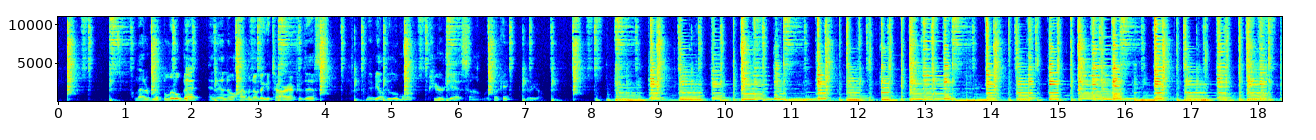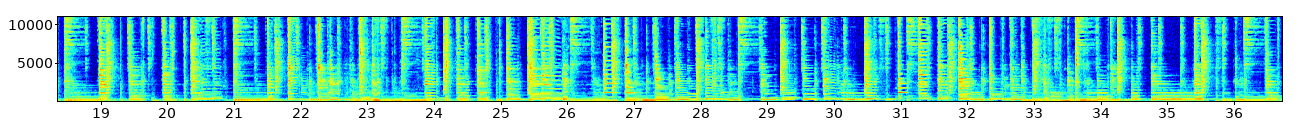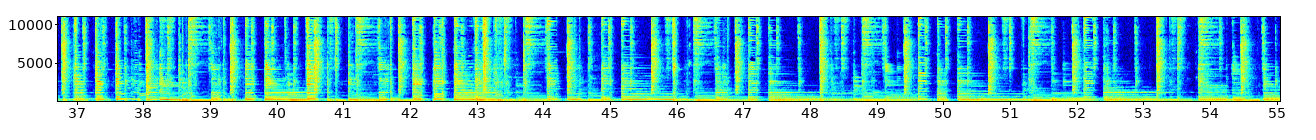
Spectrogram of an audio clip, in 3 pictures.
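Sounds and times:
electric guitar jazz groove: 0:00.0 - 0:55.0.

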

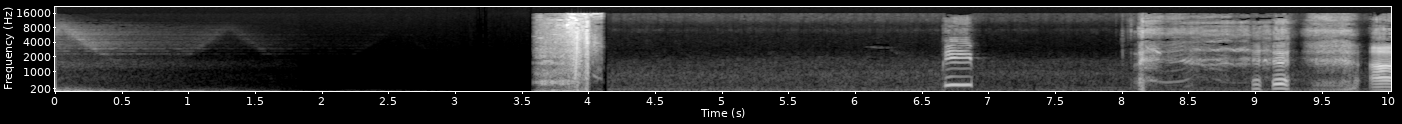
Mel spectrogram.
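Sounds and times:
low outdoor background rumble: 0:04.2 - 0:08.2.

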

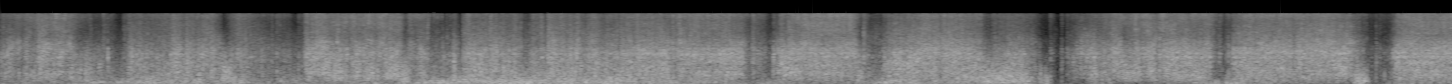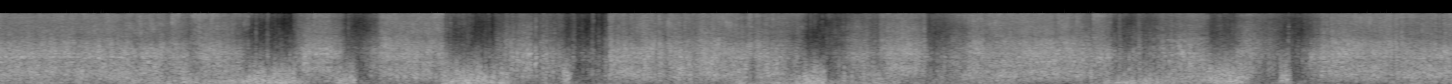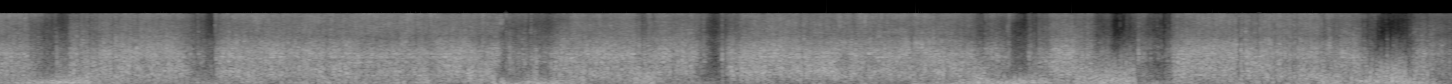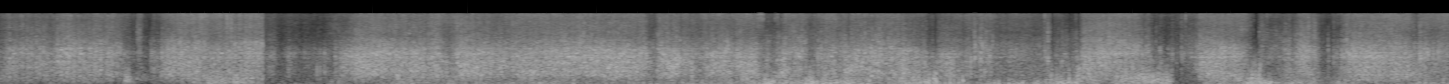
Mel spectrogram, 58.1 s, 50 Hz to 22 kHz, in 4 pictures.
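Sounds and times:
wind rushing on microphone: 0:00.0 - 0:58.0.

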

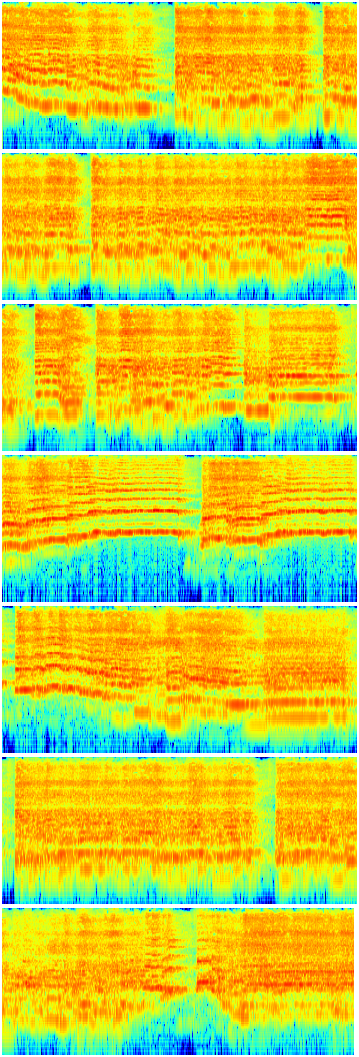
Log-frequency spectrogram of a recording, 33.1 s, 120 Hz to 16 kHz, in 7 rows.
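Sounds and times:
tenor saxophone solo: 0:00.0 - 0:33.0.

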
